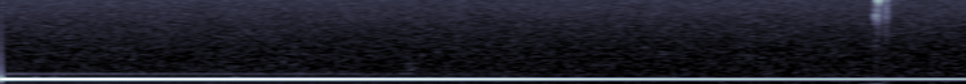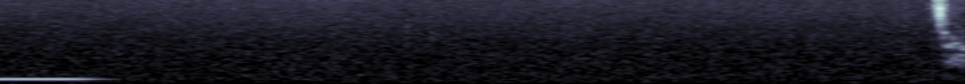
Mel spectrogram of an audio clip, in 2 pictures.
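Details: Simulated ASMR audiologist hearing-frequency role-play: tuning fork number six of eight (played lowest to highest frequency) is struck and held to one ear, giving a steady low pure hum that fades over about five seconds, then quiet.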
